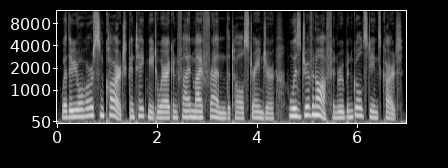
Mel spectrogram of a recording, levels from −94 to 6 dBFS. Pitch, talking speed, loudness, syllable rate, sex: 190 Hz, 225 wpm, -18 LUFS, 5.1 syllables/s, female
